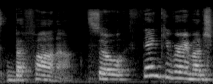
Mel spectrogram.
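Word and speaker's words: Befana: you a pronunciation so the emphasis is on the middle syllable it's beana so thank you very much to the person who told me that I was saying buana incorrectly the entire previous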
